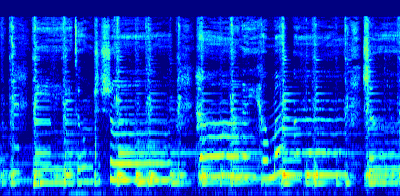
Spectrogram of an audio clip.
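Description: Ukulele strummed in a steady chord rhythm, with a woman singing softly along to it.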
